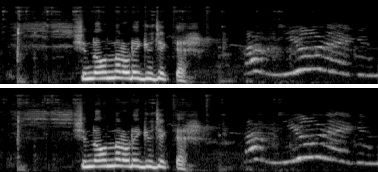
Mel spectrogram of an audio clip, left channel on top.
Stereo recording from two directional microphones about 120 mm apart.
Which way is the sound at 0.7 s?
15° right (ahead or behind).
